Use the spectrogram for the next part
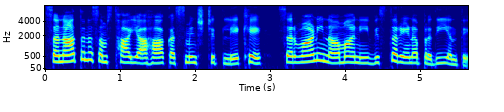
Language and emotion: Sanskrit, neutral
